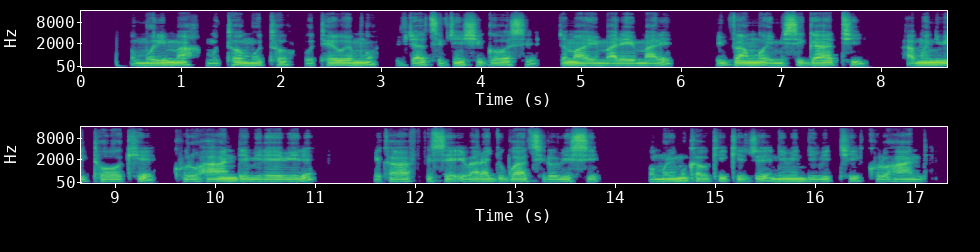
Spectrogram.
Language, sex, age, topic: Rundi, male, 18-24, agriculture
